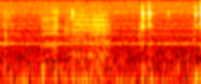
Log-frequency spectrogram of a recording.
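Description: A computer mouse clicks on OK in Photoshop, a pair of crisp, quiet clicks near the end over faint room hiss, with a couple of fainter clicks following.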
